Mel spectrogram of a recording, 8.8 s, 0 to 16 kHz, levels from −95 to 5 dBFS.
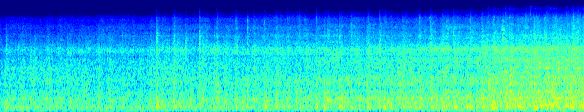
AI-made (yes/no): no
